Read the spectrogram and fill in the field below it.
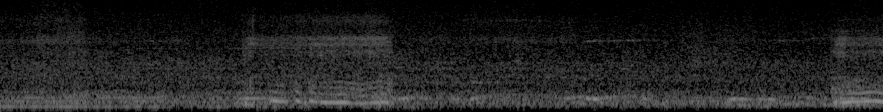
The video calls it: CARMELA - english bulldog - SNORING/RONCANDO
